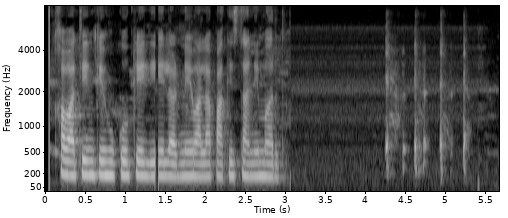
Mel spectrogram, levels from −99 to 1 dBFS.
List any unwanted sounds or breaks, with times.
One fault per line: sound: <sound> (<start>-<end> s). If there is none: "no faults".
sound: dropout (1.4-1.4 s)
sound: cough (4.2-5.3 s)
